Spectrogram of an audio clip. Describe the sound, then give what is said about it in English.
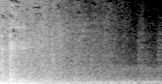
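A heavy thud against the front door of a home at night, a single loud bang that rings out briefly and fades, with no voices around it. “All of a sudden, a loud banging at the front door startled her awake.”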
